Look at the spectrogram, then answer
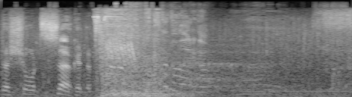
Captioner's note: bang!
